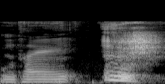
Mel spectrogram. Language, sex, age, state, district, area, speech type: Bodo, male, 45-60, Assam, Kokrajhar, rural, spontaneous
